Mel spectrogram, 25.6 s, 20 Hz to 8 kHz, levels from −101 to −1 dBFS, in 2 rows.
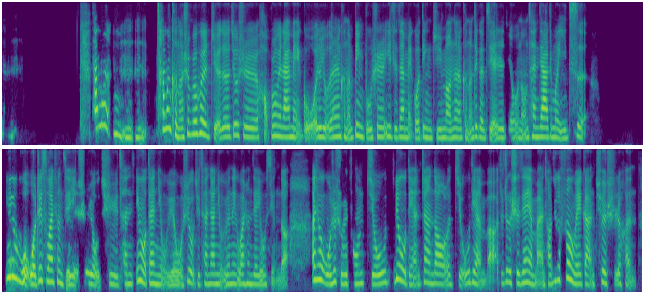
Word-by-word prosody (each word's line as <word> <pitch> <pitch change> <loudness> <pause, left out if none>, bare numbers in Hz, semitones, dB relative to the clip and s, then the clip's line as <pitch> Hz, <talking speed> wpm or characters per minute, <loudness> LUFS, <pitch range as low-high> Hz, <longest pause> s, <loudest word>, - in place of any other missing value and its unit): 嗯。 220 +9 -17 1.5
他 375 - +8
们 415 - -1 0.2
嗯 210 -8 0
嗯 - - -5
嗯， 185 - 0 0.3
他 355 - +2
们 380 +1 +4
可 245 - +1
能 190 -1 +1
是 260 - -1
不 255 - -2
是 260 - +5
会 260 -4 +4
觉 - - -2
得 200 +2 +2
就 230 +3 -1
是 195 -4 0
好 - - -5
不 215 - -5
容 220 0 +2
易 - - +2
来 195 -1 +4
美 195 -2 -1
国， - - -2
就 195 - +4
有 195 -1 0
的 180 - -1
人 205 +1 +1
可 205 - -3
能 175 -2 -3
并 220 -1 +1
不 175 -2 -3
是 195 +1 -1
一 215 - -1
直 190 -1 -4
在 195 +1 +1
美 185 +1 -3
国 170 0 -2
定 185 0 -3
居 180 +1 -4
嘛。 180 -2 0
那 180 0 -1
可 185 - -5
能 - - -4
这 205 - 0
个 190 -3 -1
节 175 +1 -3
日 180 0 -1
就 175 -1 -7
能 175 +2 -4
参 205 0 -1
加 200 0 +5
这 195 - -6
么 190 -2 -1
一 165 +2 -3
次。 220 - -4 1.2
因 330 +2 +6
为 350 - +7
我 255 -7 +5
我 195 - +7
这 270 +6 +2
次 260 - -3
万 245 -1 +7
圣 230 -2 -1
节 185 - -3
也 185 - 0
是 - - -5
有 195 -2 +1
去 195 -3 -4
参 200 +4 -5
因 270 - +2
为 265 - +5
我 215 - +3
在 210 0 +2
纽 190 -1 -2
约， 90 +1 -2
我 90 - -2
是 210 - -6
有 215 -3 0
去 195 -2 -6
参 200 +2 -4
加 200 0 +1
纽 200 0 -3
约 195 - -2
那 200 0 -1
个 - - -4
万 200 - +1
圣 205 0 -1
节 195 -1 -2
游 185 - -2
行 190 - -9
的。 335 +3 -3 0.5
而 280 - +6
且 295 - +6
我 205 -9 +3
是 240 - +2
属 210 -4 -3
于 195 - +1
从 200 +1 -1
9 195 +4 +1
6 285 -5 +3
点 190 -2 -4
站 220 +1 -1
到 200 -2 +2
了 - - -4
9 200 +3 -4
点 230 +2 -2
吧， - - -2 0.2
就 210 - -9
这 240 - -2
个 230 - +2
时 215 -1 +1
间 225 +3 +2
也 220 - +3
蛮 195 +1 -2
长， 195 +1 -3
这 240 - -3
个 280 - +2
氛 305 +1 +4
围 200 -1 +1
感 195 -1 -1
确 225 +2 0
实 100 - -5
很 - - -8
200 Hz, 285 characters per minute, -22 LUFS, 190-230 Hz, 1.5 s, 他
